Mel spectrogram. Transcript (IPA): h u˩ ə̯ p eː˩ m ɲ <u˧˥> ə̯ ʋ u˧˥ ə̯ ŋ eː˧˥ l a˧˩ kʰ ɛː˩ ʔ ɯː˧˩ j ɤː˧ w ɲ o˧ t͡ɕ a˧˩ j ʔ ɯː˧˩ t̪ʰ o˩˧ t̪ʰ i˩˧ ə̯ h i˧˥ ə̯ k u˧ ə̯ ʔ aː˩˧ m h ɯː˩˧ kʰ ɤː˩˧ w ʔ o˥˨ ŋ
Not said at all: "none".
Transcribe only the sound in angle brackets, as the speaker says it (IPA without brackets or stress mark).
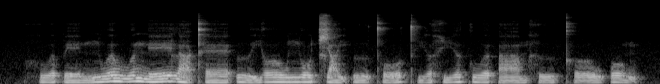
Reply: u˧˥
